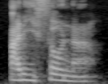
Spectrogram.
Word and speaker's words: Arizona: In Castilian Spanish, in my accent, we say th when there is a z. Arizona, Arizona.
